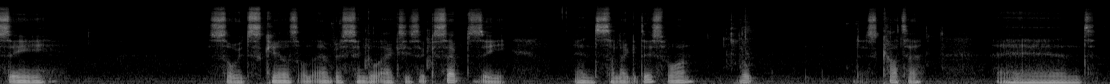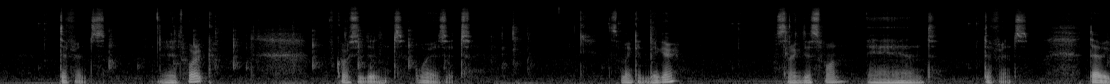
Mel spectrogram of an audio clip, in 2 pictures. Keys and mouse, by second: 3.4 middle drag, 4.0 middle drag, 4.2 click, 6.1 shift+click, 7.1 ctrl+z, 8.2 shift+click, 9.0 q, 11.9-12.2 drag, 12.4 ctrl+z, 12.8 drag, 13.2 shift+drag, 13.8 ctrl+z, 14.0 click, 14.4 shift+middle click, 14.9-15.3 drag, 15.7 s, 18.1 shift+middle click, 18.7 q.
